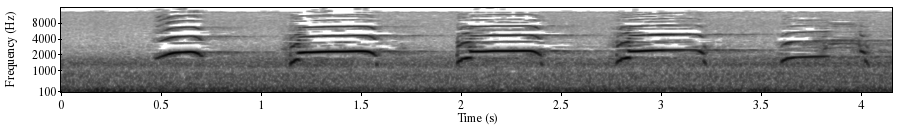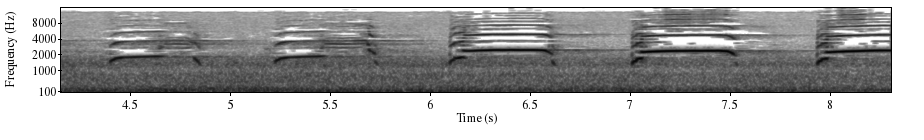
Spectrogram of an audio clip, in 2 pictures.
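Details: Female bald eagle on a northeast Florida nest, December 2021, calling each time the male brings a stick, live nest camera: a long string of high, thin squealing notes, roughly one per second, loud and softer alternating.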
